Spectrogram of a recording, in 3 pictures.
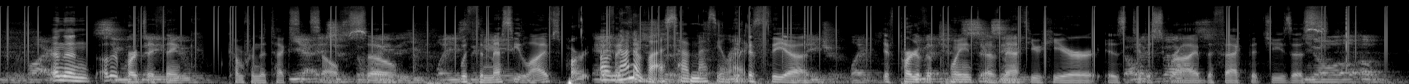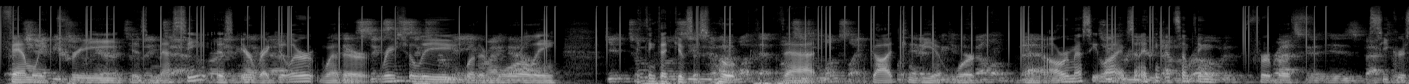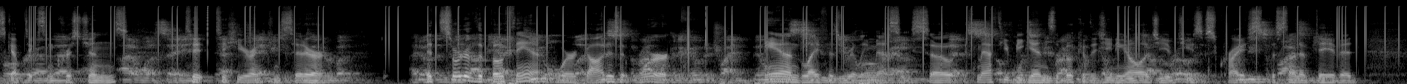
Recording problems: voice in the background; loud; throughout; 6 dB below the speech
crackle, like an old record; noticeable; 10 dB below the speech

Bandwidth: 16 kHz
